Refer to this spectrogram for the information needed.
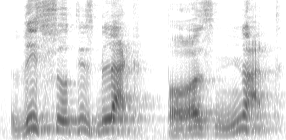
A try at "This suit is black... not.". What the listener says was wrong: No. You don't say pause. This suit is black. That's a pause. Not.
